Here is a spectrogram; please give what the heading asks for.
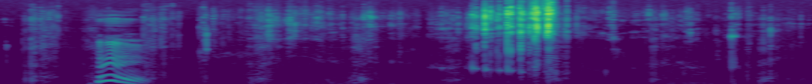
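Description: Crisp crunching as someone bites into and chews thin, light potato chips, a burst of brittle crackles followed by several smaller chewing crunches, with a brief vocal sound near the start.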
